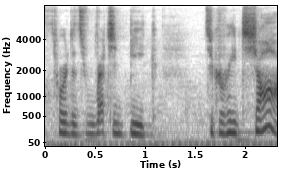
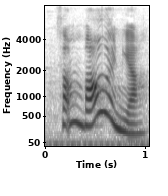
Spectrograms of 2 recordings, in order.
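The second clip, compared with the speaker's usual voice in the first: bartender; 10 semitones higher, 6 dB louder, faster than usual. Acted. Bartender voiced in story.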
